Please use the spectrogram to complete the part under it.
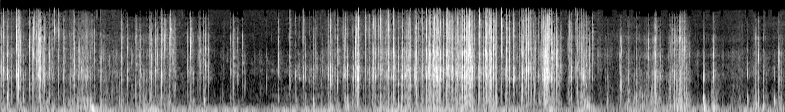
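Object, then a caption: Metal mesh microphone grille. Purple silicone scrubber gloves scratch the metal mesh grilles of two black slim microphones. The result is a dense, continuous stream of close crackling and crunching scrapes with bright, gritty texture, plus a few sharper cracks and low thumps where the gloves knock the grilles.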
